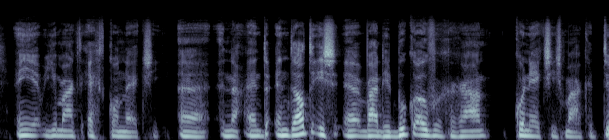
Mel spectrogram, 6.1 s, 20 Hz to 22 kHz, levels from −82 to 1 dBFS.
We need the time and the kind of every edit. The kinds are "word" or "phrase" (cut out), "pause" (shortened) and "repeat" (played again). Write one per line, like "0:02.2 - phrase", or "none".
0:01.7 - pause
